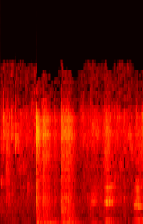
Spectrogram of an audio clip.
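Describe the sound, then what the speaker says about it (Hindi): Green chickpeas being rinsed in water in a home kitchen, with running and splashing water starting in sudden bursts and continuing steadily at close range. "कुछ चने रख लेते हैं पुलाव के लिए और कुछ चने धो लेते हैं।"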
